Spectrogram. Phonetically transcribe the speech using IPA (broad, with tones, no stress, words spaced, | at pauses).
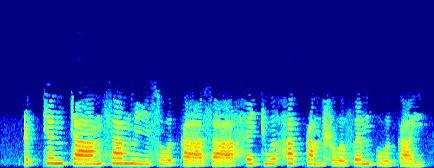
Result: ʈə˨˩k̚cɛ˧ŋ caː˨˩˦ŋ sa˧mli˨˩ su˨˩ə̯kaː˨˩˨saː˨˩˨ hɛ˧cu˧˥ə̯ ha˦˥t̚ka˧m ʂu˨˩ə̯fɛ˧˥mku˨˩ə̯ ka˨˩j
